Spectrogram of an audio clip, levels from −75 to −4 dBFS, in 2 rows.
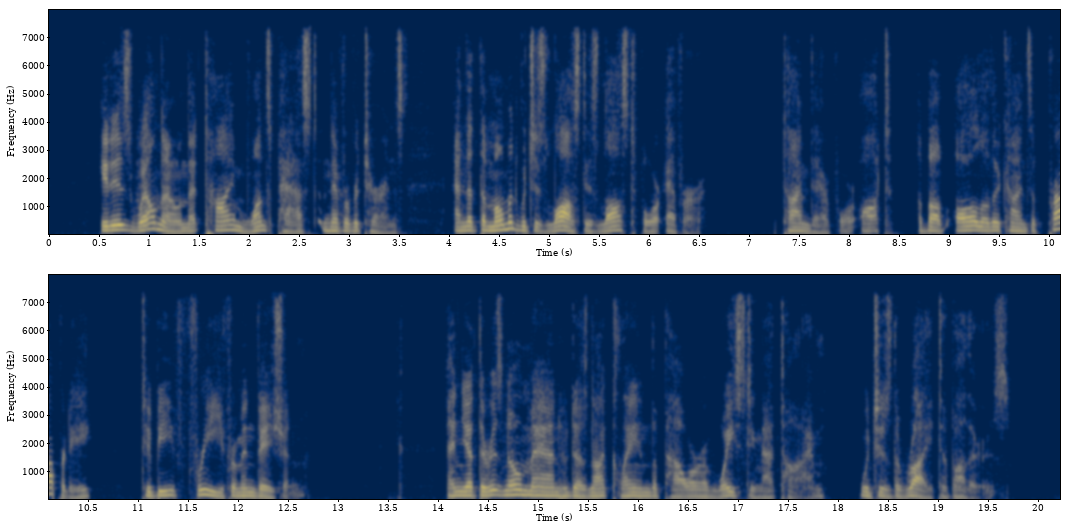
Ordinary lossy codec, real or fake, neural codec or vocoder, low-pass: AAC, 48 kbps; fake; vocoder, 44.1 kHz, 128 mel bands, Pupu-Vocoder; 7.2 kHz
